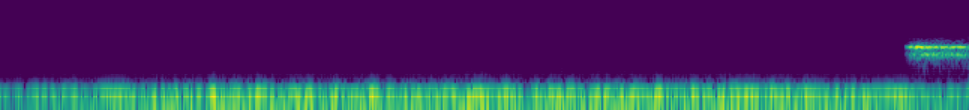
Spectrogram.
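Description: A loud, deep synthesized drone, a low hum that swells in and holds steady as an outro sound effect. About six seconds in, a higher steady tone joins it suddenly.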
